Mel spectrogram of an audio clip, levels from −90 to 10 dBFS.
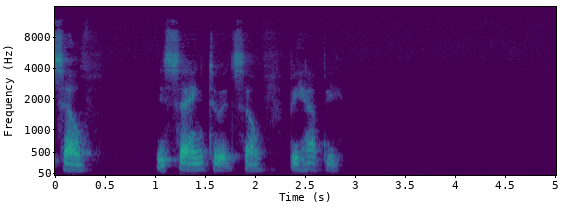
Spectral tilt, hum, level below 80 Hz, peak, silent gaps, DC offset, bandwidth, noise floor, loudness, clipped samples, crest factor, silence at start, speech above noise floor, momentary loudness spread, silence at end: -3 dB/octave; none; under -90 dBFS; -20 dBFS; none; under 0.1%; 12 kHz; -75 dBFS; -39 LUFS; under 0.1%; 22 dB; 0 s; 36 dB; 13 LU; 2.2 s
